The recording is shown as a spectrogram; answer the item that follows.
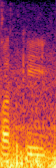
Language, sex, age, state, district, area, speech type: Punjabi, male, 30-45, Punjab, Mansa, urban, spontaneous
